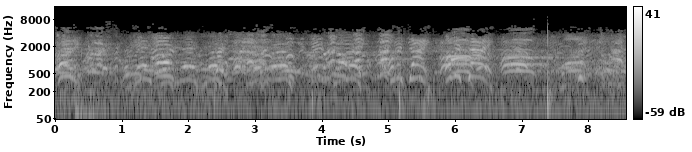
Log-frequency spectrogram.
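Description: Voices talking throughout, with one sharp knock near the end.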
